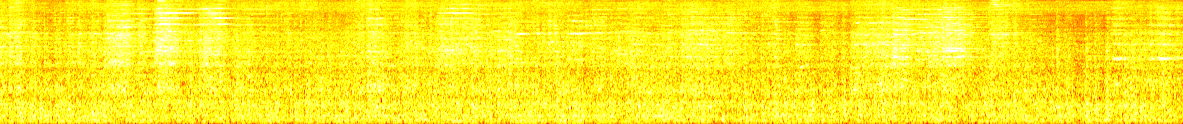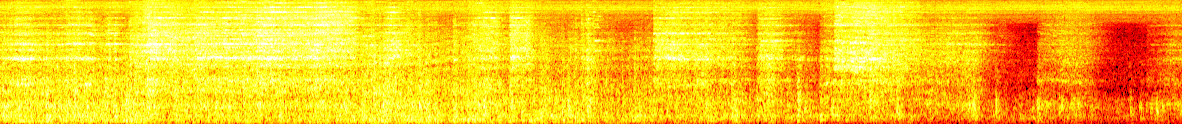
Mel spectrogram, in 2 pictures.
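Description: Loaded ore gondolas of a freight train rolling over a trestle: a steady rumble and clatter of wheels on rail, with high-pitched wheel squeals now and then. The sound fades away near the end as the last car passes.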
